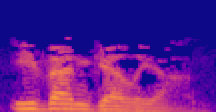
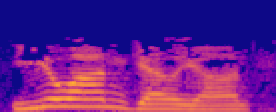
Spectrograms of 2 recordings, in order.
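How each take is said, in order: First: The word is said with a 'v' sound. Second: The word is said with a 'u' sound.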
